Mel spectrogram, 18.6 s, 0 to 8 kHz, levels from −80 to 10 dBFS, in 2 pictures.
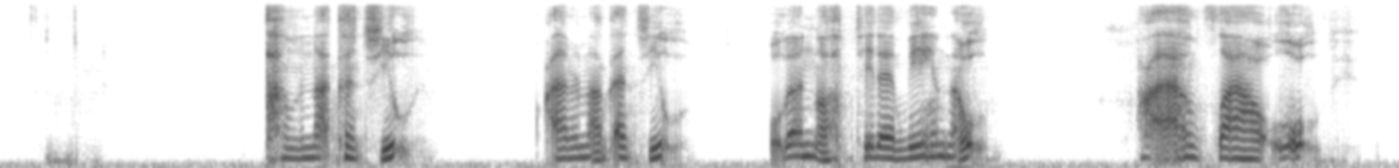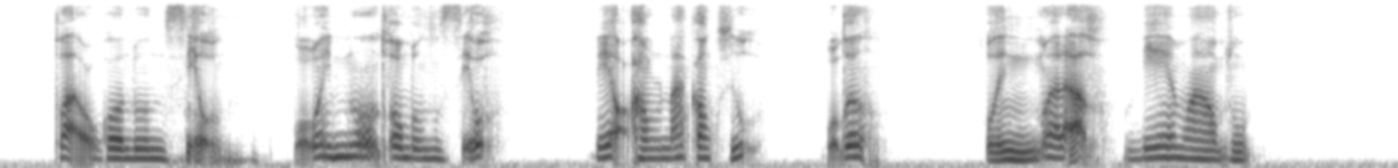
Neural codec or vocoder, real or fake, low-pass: autoencoder, 22.05 kHz, a latent of 192 numbers a frame, VITS, trained on many speakers; fake; 7.2 kHz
